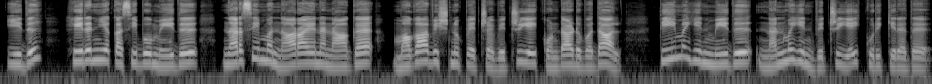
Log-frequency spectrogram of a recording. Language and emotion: Tamil, neutral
